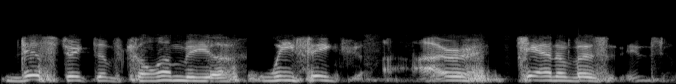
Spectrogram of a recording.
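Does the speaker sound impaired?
Yes: Parkinson's disease; medical cannabis for Parkinson's symptoms.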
